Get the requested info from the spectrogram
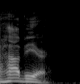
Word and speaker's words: Xavier: Javier, but he spells it Xavier with an X, but he pronounces it a Javier, which is illiterate, I think, because, you know, it's with an X.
